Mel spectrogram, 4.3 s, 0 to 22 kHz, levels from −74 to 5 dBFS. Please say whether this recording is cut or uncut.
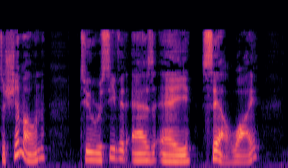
uncut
